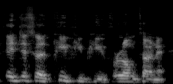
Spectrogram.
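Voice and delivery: normal talking voice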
